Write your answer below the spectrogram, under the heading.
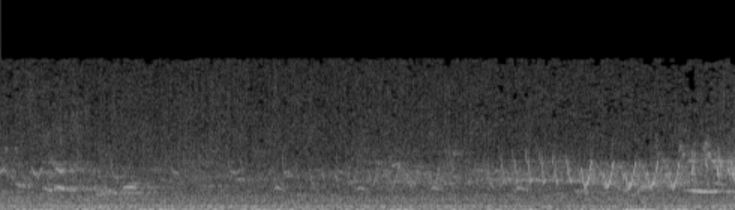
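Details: Honey bees buzzing in a steady, droning hum, with thin whistled bird chirps and short trills scattered above and a brief rapid bird trill near the end.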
